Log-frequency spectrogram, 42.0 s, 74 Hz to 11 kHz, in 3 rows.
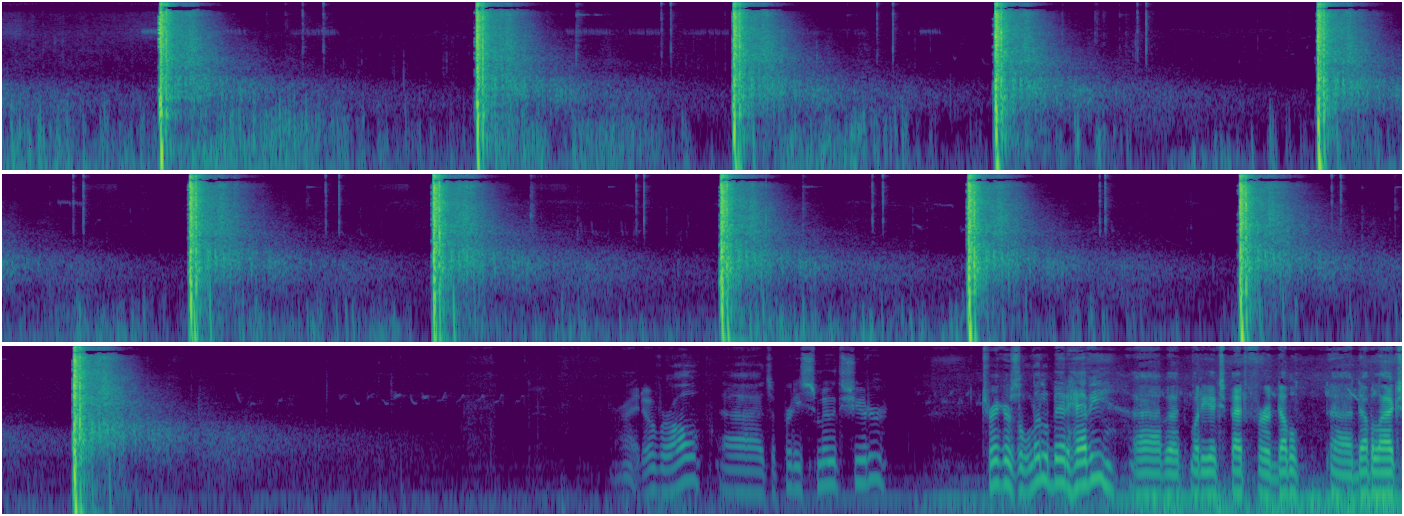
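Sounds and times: pistol shots: 1.6 - 2.3, 4.7 - 5.7, 7.3 - 8.1, 9.9 - 10.8, 13.1 - 14.1, 15.9 - 16.8, 18.3 - 19.2, 21.2 - 21.9, 23.6 - 24.6, 26.4 - 27.3, 28.7 - 29.7.

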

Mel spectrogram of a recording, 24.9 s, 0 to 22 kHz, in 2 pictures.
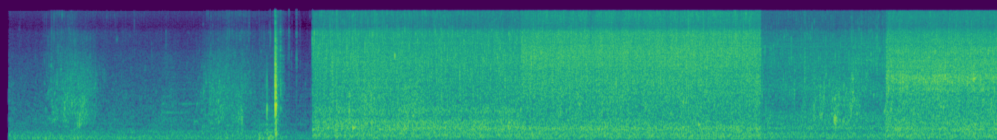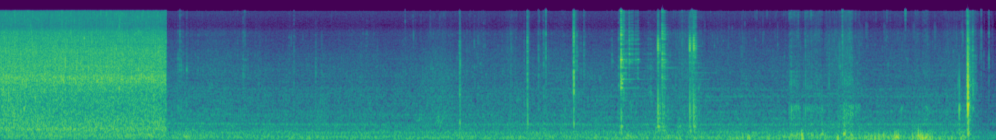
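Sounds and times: fish sizzling in hot oil: 3.9 - 14.6.

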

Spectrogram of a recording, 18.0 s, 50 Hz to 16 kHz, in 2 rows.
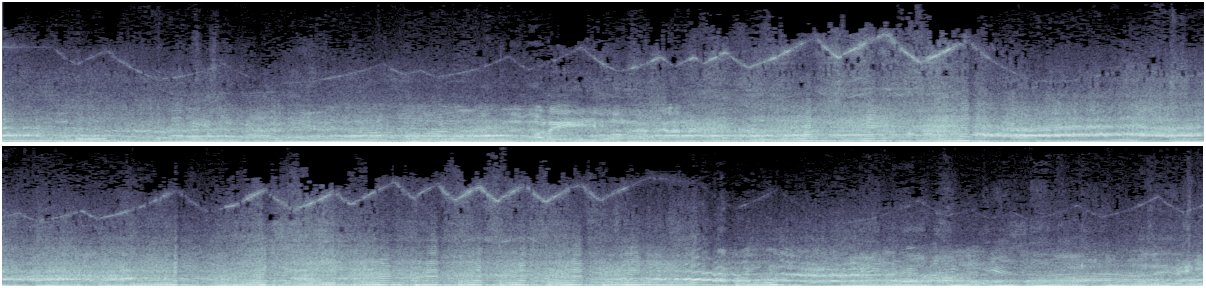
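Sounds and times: diesel engine revving: 0.0 - 18.0
spinning tyres squealing: 0.0 - 18.0.

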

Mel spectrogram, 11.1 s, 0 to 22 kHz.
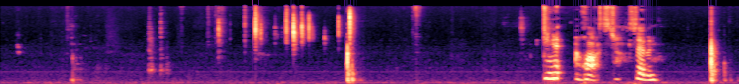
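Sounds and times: dice clattering: 3.2 - 5.4.

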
